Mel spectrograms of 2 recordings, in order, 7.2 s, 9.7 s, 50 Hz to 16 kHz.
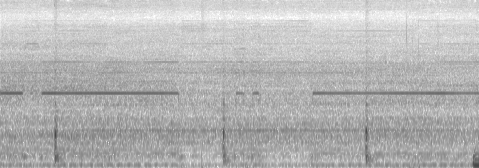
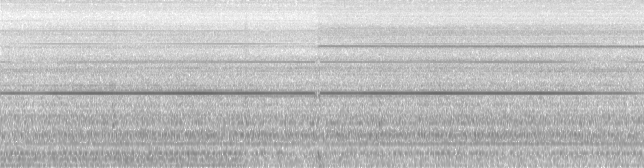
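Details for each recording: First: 3D printer two hours into a five-hour print: sharp knocks every two seconds or so over the steady motor hum as the drive wheels try to force filament through a clogged nozzle. Owner suspects bed misalignment jammed it; extruder skipping. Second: 3D printer restarting a print after a jammed nozzle was replaced, tubes renewed and the bed re-levelled: steady whir of cooling fans with a thin constant high tone, even throughout; normal printing.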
